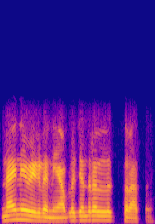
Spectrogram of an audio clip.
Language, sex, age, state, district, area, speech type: Marathi, male, 45-60, Maharashtra, Akola, rural, conversation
